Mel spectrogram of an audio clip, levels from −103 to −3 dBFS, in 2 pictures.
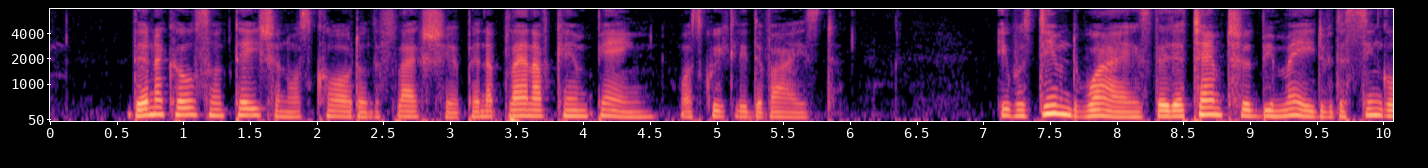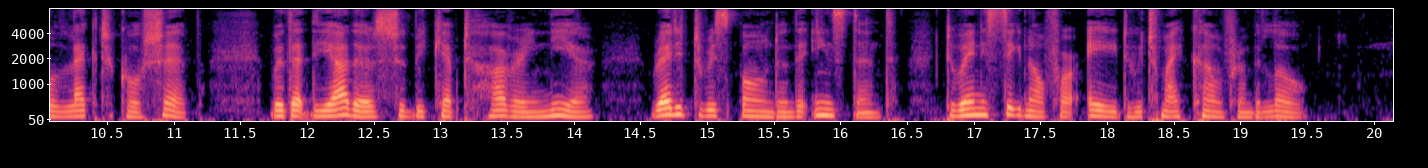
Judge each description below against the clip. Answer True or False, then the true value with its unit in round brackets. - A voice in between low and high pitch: True (145 Hz)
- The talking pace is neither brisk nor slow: True (165 wpm)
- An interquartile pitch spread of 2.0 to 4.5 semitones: True (3.4 semitones)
